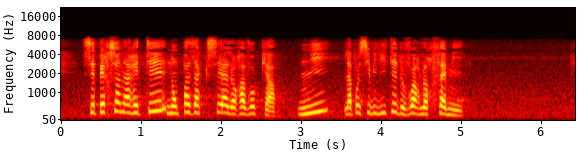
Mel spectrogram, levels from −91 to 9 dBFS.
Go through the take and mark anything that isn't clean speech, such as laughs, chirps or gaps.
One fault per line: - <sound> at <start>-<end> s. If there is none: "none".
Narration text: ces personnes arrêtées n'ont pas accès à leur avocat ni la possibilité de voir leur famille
none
